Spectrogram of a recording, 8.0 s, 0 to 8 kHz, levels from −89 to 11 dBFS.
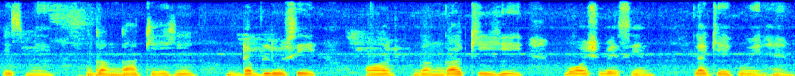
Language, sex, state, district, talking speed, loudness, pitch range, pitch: Hindi, female, Rajasthan, Bikaner, 105 wpm, -20 LUFS, 155-165 Hz, 160 Hz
